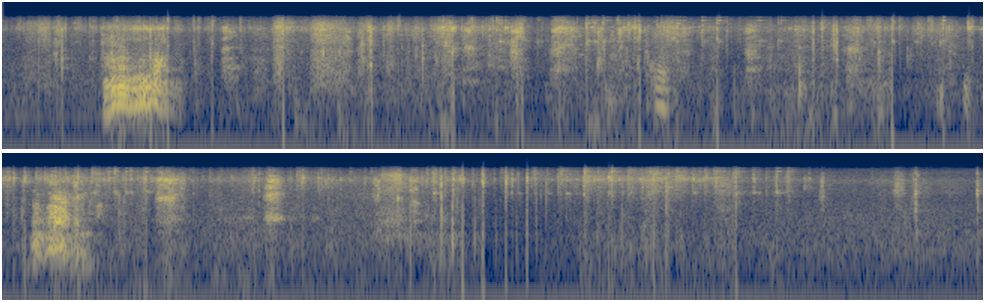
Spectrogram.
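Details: Cairn terrier siblings, brother and sister, wrestling in play; one is a rescue foster dog. Two brief, loud yelping barks near one and seven seconds stand out over steady scuffling, panting and faint indoor noise.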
